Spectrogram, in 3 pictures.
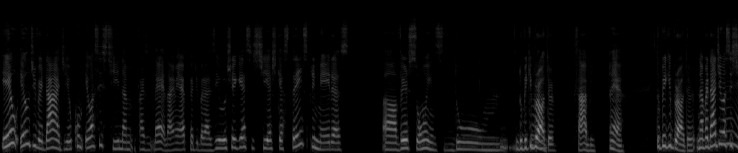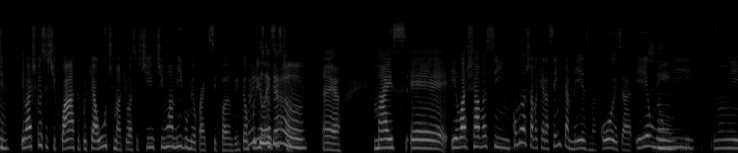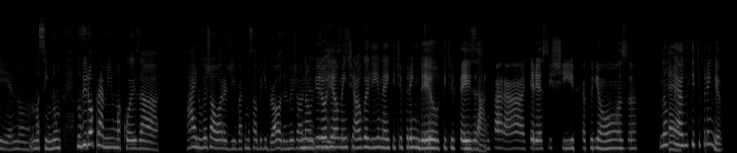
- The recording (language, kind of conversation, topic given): Portuguese, podcast, O que você acha de os reality shows terem se tornado um fenômeno cultural?
- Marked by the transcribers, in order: none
